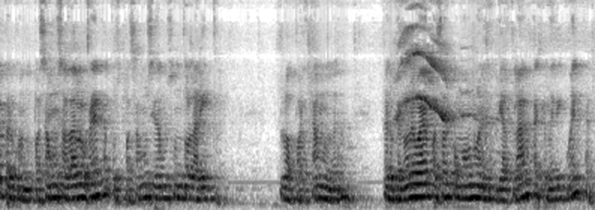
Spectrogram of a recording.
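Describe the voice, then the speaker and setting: A man's voice: fairly high pitch, mellow, slight background noise. A man, a pastor preaching a folksy sermon to his congregation, calling them brother. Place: church hall. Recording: echoey church from far off.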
